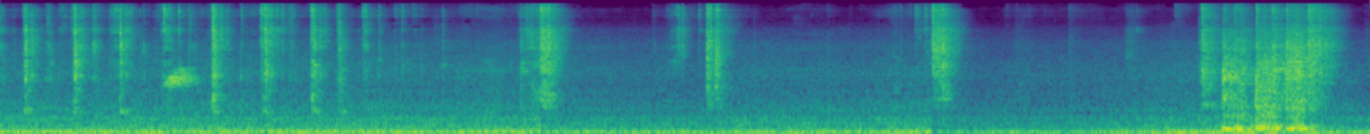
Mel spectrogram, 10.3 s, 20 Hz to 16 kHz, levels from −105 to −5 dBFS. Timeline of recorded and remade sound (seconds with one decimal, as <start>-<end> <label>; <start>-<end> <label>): 0.0-5.2 remade; 5.2-7.2 recorded; 7.2-9.2 remade; 9.2-10.3 recorded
